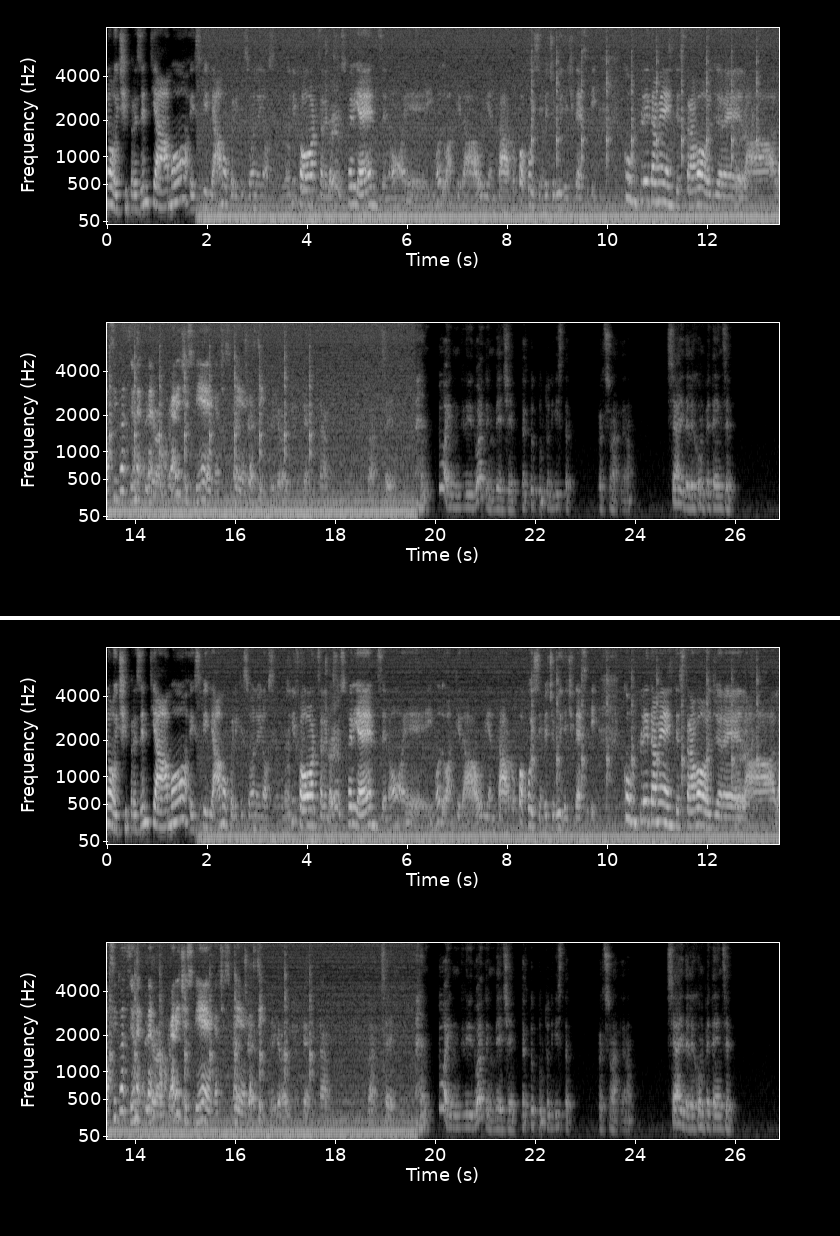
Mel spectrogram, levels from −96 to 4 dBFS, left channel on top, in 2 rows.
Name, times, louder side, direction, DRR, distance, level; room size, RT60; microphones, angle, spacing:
voice 1, 0.0-4.5 4.8-14.3 14.7-16.6, right 3 dB, 55° right, 0 dB, 0.4 m, -27 dB
sound 1, 1.8-19.6, left 3 dB, 55° left, 0.5 m, -37 dB
voice 2, 3.3-3.9 4.4-4.7 12.5-12.9 14.0-15.1 16.0-16.4 16.7-18.0 18.6-19.2 19.6-22.7 23.3-23.9 24.7-25.9, right 2 dB, 20° right, -1 dB, 0.8 m, -38 dB
sound 2, 8.5-8.6 9.0-9.1 9.5-9.6 10.0-10.1 10.5-10.6 11.0-11.1 11.5-11.6 12.0-12.1 12.5-12.6 13.0-13.1 13.5-13.6 14.0-14.1 14.5-14.6 15.0-15.1 15.5-15.6 16.0-16.1 16.5-16.6 17.0-17.1 17.5-17.6, left 4 dB, 70° left, 1.0 m, -33 dB
2.8 x 2.0 x 2.8 m, 0.28 s
head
